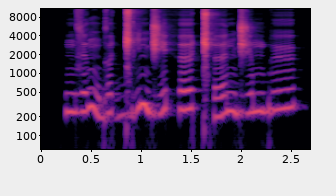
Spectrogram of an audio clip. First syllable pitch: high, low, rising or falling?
rising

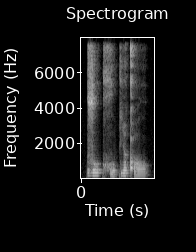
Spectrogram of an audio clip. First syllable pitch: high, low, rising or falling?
high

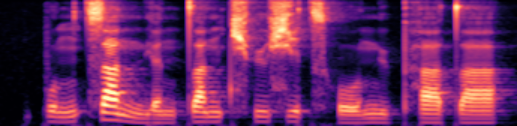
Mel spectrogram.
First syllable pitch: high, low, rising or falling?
rising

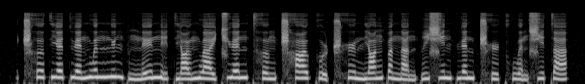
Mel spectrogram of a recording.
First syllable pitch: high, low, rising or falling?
high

